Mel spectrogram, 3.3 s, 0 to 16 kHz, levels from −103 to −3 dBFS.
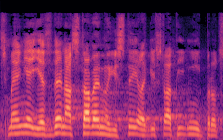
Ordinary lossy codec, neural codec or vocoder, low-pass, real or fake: MP3, 48 kbps; codec, 44.1 kHz, 7.8 kbps, DAC; 14.4 kHz; fake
